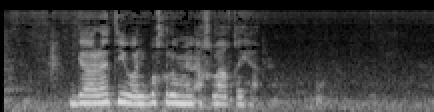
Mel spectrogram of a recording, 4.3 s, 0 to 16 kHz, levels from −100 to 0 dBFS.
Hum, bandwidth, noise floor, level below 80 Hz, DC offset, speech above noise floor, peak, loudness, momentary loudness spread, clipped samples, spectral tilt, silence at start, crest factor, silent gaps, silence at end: none; 11.5 kHz; -52 dBFS; -58 dBFS; under 0.1%; 29 dB; -10 dBFS; -24 LUFS; 14 LU; under 0.1%; -6.5 dB/octave; 0.05 s; 16 dB; none; 1.15 s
